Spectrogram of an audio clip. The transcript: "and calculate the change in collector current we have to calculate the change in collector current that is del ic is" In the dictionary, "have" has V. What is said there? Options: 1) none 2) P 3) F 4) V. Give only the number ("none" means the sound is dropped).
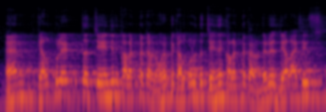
2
